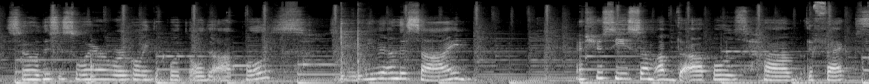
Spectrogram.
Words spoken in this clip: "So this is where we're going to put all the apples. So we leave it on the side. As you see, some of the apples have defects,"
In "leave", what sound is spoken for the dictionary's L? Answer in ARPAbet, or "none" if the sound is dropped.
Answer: W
